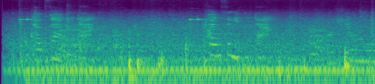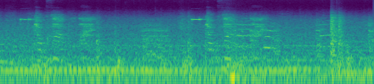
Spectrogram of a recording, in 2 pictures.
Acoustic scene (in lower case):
bus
